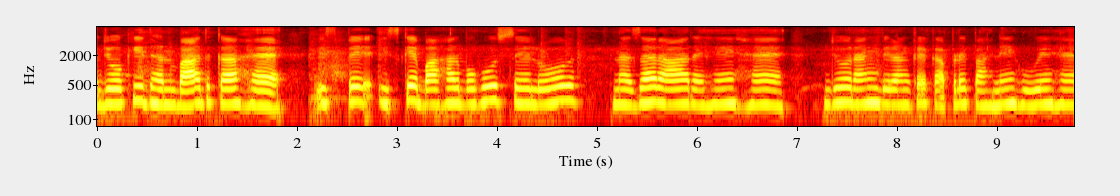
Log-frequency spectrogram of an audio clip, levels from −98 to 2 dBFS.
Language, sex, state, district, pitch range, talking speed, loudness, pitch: Hindi, female, Jharkhand, Palamu, 205-225 Hz, 135 wpm, -19 LUFS, 215 Hz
